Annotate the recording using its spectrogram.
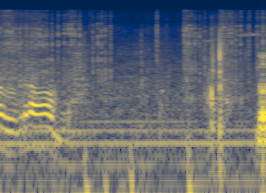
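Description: Mini BMX rolling on concrete, its rear-hub freewheel buzzing with a fast ratchet ticking, with one short knock near the end as the bike comes down from a small bunny hop.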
